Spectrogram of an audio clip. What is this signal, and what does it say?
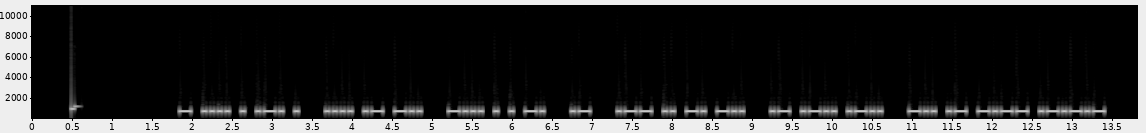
Morse code, heard as a keyed tone, about 25 wpm, 700 Hz. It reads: THERE HAD BEEN A WIND ALL DAY.
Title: Sentences from Top 1000 Words - Review Part 2 - 25wpm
